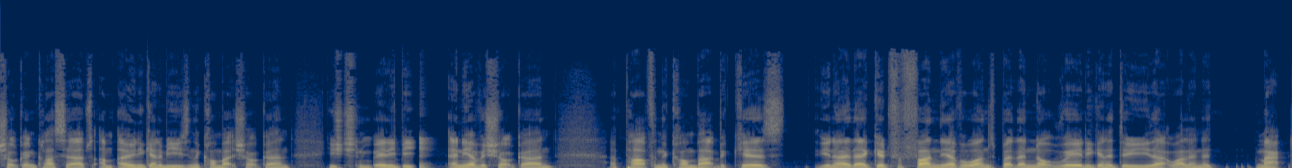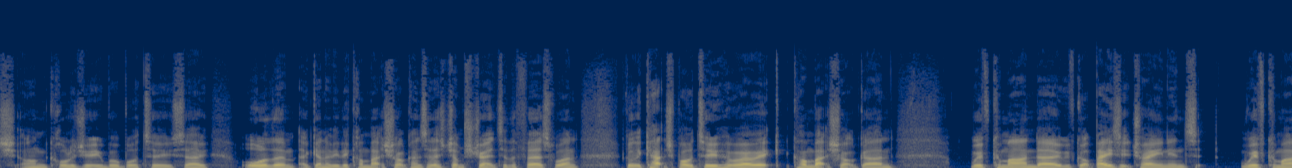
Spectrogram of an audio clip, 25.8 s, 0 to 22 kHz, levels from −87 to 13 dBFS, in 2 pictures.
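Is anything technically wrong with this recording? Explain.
Yes. Between 3.37 and 3.76 s there are three brief stutters, at 3.37 to 3.46 s, 3.49 to 3.58 s and 3.67 to 3.76 s. In each, the sound freezes into a fading held buzz or hiss and then jumps ahead. This is a burst of packet loss: the receiver stretched the last good audio over a gap of about 60 ms, and that stretch of the signal never plays.

From 4.09 to 4.48 s the audio smears into a fading buzz or hiss, then 140 ms of silence, before it resumes further along. The likely cause is a long network dropout: nothing arrived for about 0.4 s, concealment faded out, and that part was lost.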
